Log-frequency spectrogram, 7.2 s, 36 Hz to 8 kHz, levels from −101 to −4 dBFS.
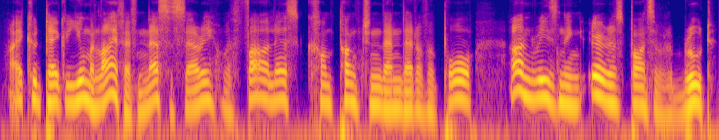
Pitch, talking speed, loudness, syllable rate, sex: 145 Hz, 165 wpm, -18 LUFS, 5.3 syllables/s, male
